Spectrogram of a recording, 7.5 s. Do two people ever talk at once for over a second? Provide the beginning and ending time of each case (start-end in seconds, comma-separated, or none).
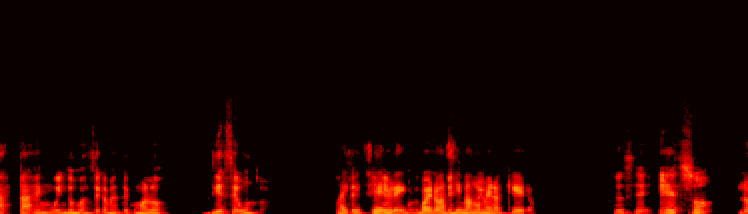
3.4-5.2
